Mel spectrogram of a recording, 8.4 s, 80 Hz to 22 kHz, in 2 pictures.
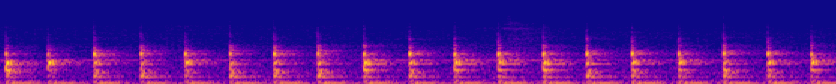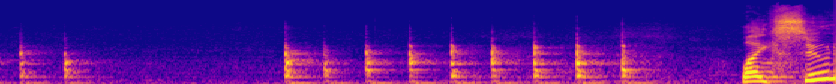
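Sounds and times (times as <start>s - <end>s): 
rapid knocking on a door: 0.0s - 4.7s, 5.6s - 7.4s
speech: 7.9s - 8.3s.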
